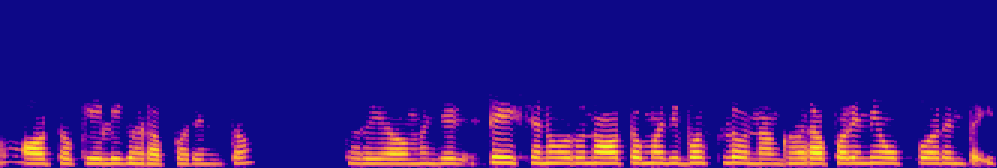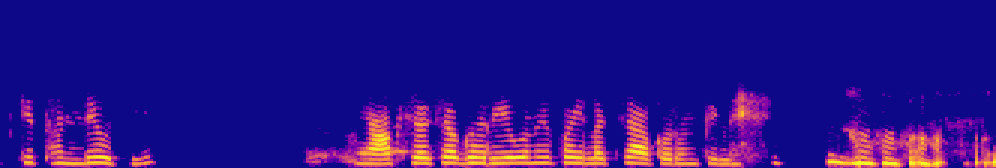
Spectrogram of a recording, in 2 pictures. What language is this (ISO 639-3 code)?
mar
